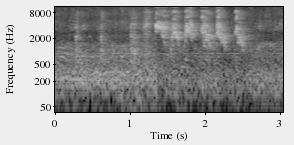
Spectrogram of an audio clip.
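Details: Black-winged myna delivering loud, rasping song notes in quick succession, about two per second, with a few sharp tonal accents over a hissy background.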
